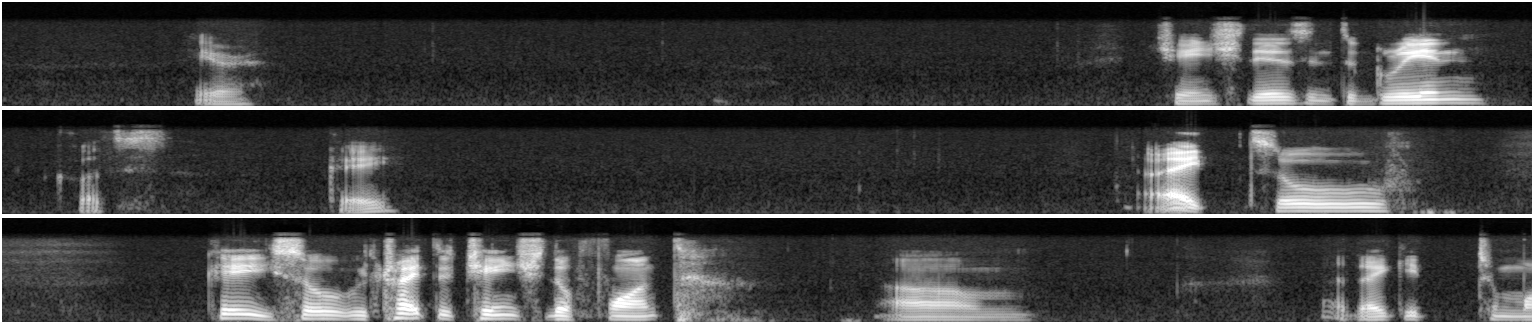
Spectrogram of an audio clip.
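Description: A man speaks calmly and closely into a microphone, in short bursts with pauses.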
